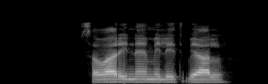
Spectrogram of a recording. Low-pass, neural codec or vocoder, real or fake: 7.2 kHz; none; real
